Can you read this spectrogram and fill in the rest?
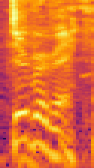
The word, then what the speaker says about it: Dubravcic: Let's get right to it with Glenn Leest and Casey Dubro- Dubrovik. Did I butcher it, Casey? – That's a Dubravcic. That's, yeah, there you go. Dubravcic.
